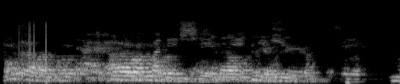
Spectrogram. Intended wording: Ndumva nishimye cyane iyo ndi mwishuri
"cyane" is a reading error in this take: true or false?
true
